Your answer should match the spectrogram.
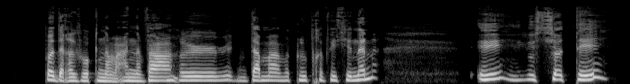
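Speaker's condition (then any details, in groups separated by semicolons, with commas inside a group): Profound congenital deafness; doctor predicted she would never speak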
